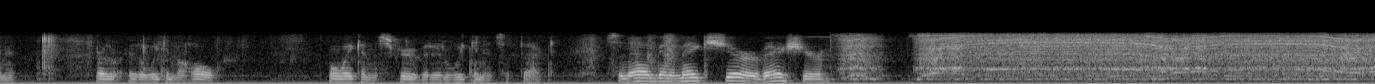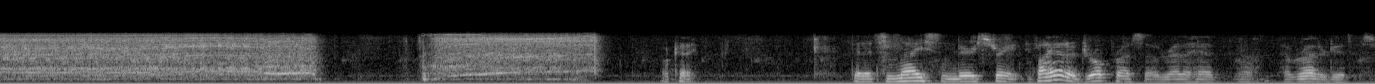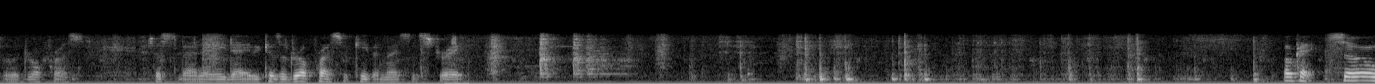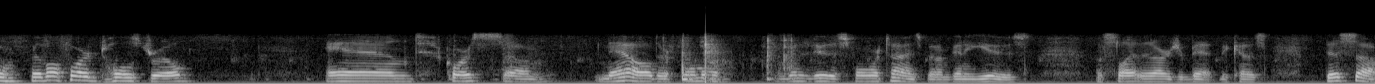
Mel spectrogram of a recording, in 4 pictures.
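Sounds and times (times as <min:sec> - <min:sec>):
cordless drill boring into wood: 0:08.3 - 0:17.0, 0:17.9 - 0:19.8.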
